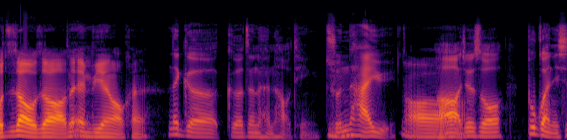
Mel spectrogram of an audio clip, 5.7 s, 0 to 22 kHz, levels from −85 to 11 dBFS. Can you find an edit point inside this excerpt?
yes; 1 cut; at 3.9 s

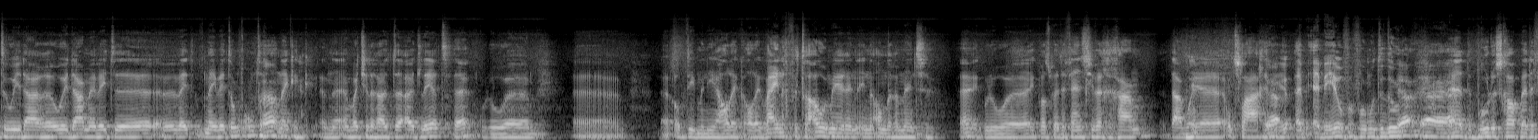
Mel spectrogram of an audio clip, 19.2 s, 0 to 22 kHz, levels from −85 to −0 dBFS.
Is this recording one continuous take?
yes; 0 cuts

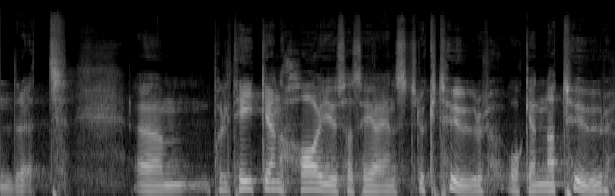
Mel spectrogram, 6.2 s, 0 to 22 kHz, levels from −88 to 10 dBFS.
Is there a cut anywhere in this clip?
no; 0 cuts

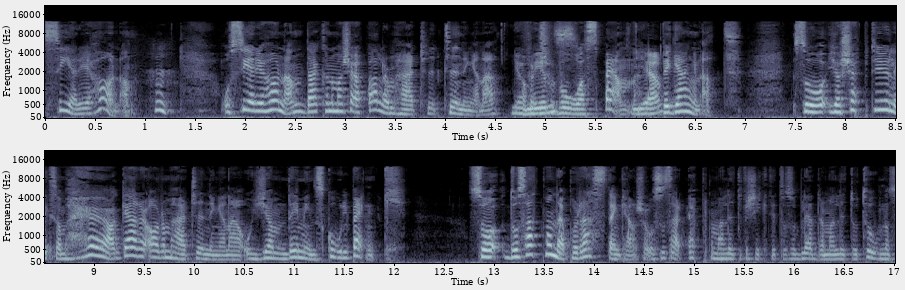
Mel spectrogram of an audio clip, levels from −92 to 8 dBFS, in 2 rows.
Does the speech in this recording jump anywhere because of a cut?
no; 0 cuts

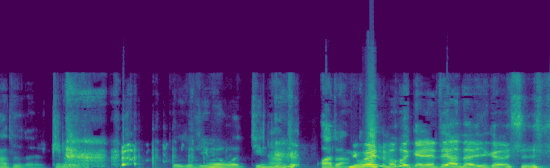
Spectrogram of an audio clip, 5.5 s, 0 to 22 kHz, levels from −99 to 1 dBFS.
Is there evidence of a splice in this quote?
no; 0 cuts

